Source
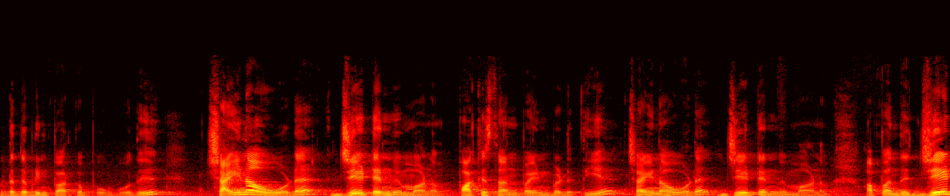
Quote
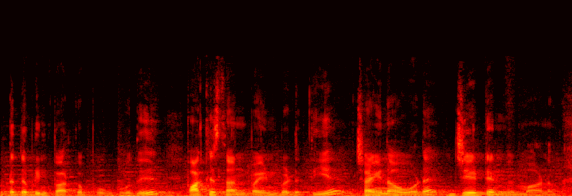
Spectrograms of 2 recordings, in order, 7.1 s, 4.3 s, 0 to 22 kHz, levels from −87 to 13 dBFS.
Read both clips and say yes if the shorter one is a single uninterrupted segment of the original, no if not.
no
